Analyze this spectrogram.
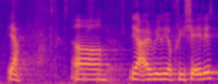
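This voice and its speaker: A woman speaks with a Korean accent at a medium pitch. Her pace is fairly slow. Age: 70s. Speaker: piano teacher. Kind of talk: interview. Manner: halting, many fillers.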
